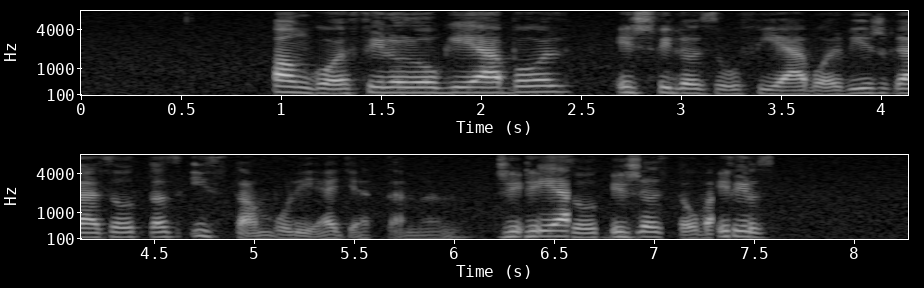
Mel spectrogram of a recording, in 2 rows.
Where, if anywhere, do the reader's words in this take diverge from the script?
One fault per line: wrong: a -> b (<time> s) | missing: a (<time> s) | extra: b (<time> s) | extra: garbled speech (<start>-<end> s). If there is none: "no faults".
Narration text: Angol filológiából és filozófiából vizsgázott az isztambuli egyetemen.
extra: garbled speech (6.2-7.6 s)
